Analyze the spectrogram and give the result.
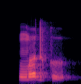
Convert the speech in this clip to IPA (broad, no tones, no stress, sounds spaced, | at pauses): ŋ͡m o d u k u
